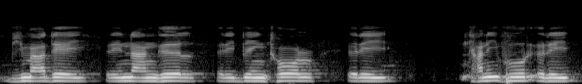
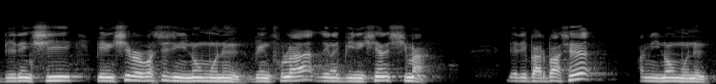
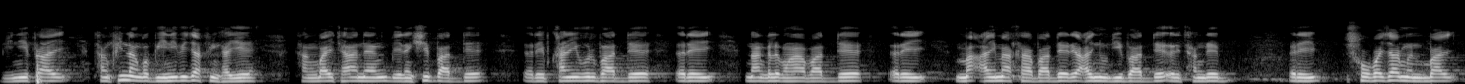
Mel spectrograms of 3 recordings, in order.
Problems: constant background noise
